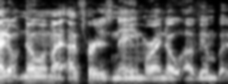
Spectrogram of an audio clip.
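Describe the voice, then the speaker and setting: His pace is very fast. The man speaks at a medium pitch with fairly even intonation. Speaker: archery expert. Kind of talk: interview.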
